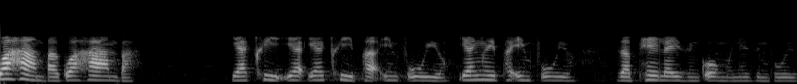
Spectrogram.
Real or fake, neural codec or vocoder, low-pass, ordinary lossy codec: real; none; 3.6 kHz; Opus, 24 kbps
